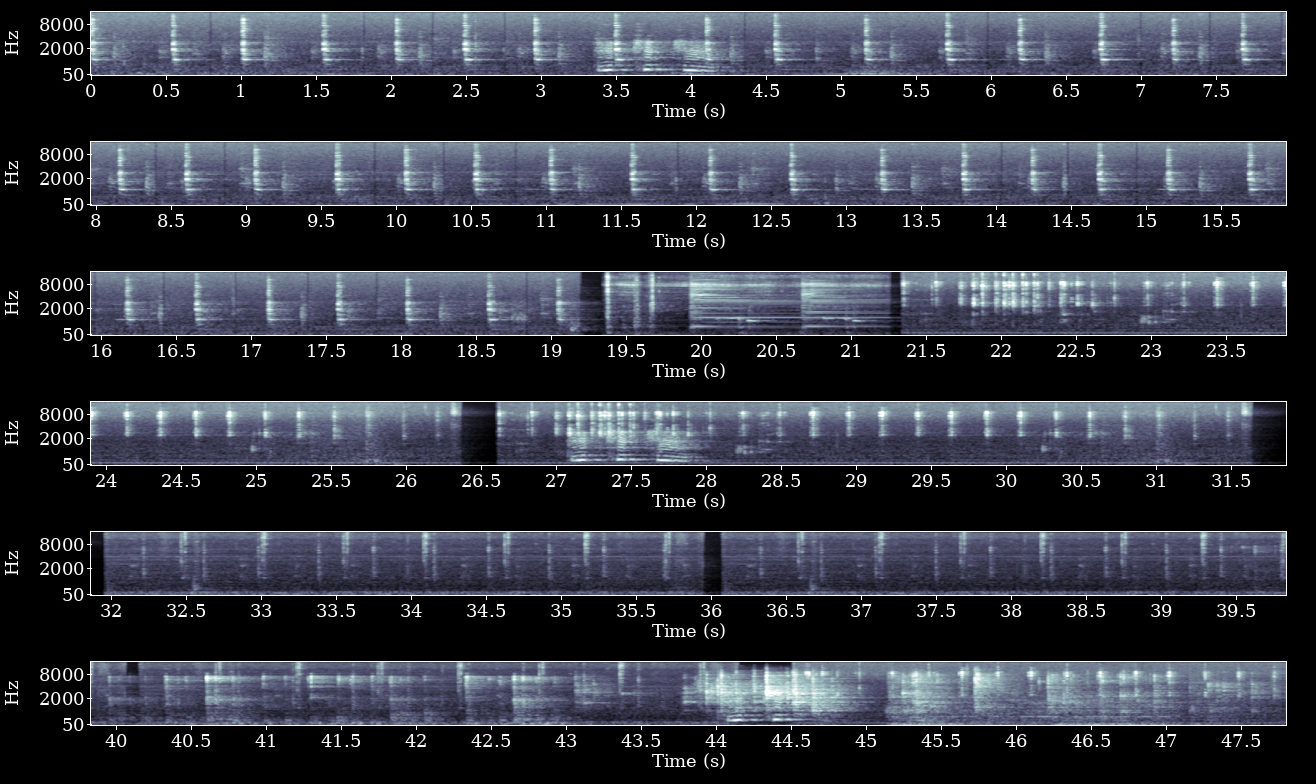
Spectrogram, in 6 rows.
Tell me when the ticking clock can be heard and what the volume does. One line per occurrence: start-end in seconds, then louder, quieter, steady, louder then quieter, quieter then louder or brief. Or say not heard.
0.0-47.7 quieter.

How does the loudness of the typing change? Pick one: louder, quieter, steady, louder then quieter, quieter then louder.
louder then quieter.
